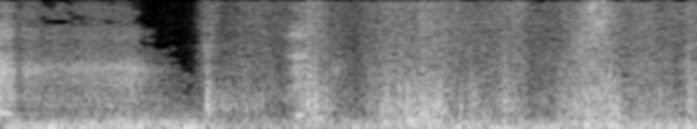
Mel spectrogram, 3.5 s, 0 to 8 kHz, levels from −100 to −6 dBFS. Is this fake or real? real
